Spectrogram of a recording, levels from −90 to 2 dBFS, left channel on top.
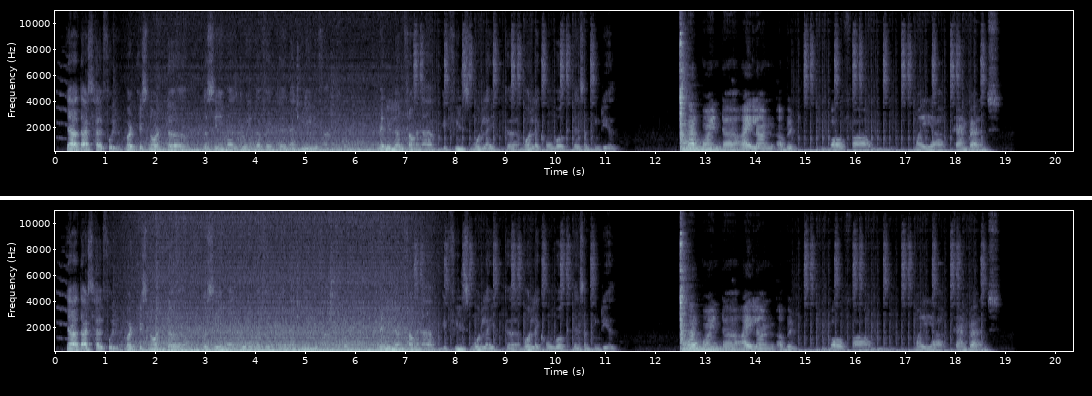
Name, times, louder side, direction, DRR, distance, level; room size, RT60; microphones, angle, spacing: voice 1, 0.0-5.7 6.4-11.2, equal, 5° right, 0.6 m, -34 dB
sound 1, 1.1-7.7, right 5 dB, 60° right, 0.3 m, -32 dB
sound 2, 6.9-10.8 14.7-18.6, equal, 30° left, 0.8 m, -37 dB
sound 3, 12.5-14.8, left 2 dB, 50° left, 1.0 m, -28 dB
voice 2, 12.6-14.8 15.5-16.3 17.1-18.8, left 1 dB, 80° left, 1.0 m, -35 dB
2.9 x 2.2 x 3.6 m
head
